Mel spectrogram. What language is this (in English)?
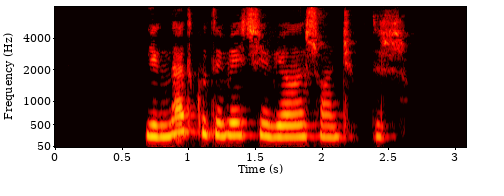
Mari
